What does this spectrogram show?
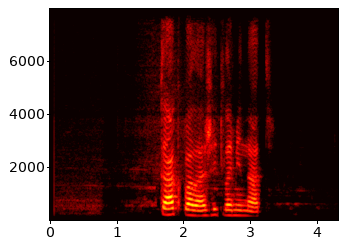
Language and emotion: Russian, neutral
